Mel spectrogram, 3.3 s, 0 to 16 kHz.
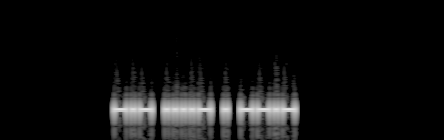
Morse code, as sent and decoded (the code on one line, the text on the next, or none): -.- ....- . --.-
K4EQ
